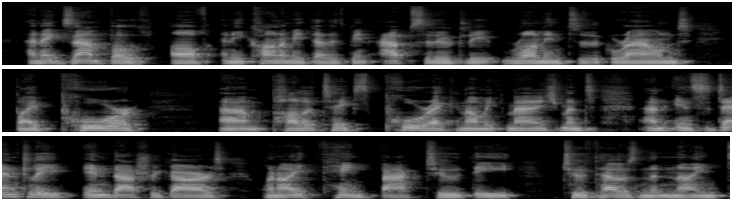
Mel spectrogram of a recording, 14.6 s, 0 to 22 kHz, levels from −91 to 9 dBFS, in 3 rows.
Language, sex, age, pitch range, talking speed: English, male, 30-49, 110-120 Hz, 130 wpm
